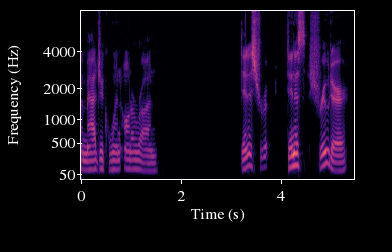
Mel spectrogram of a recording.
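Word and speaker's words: Dennis Schröder: I know I just said his name incorrectly, but this man deserves a proper pronunciation of his name. Tonight, we will call him Dennis Schroeder.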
